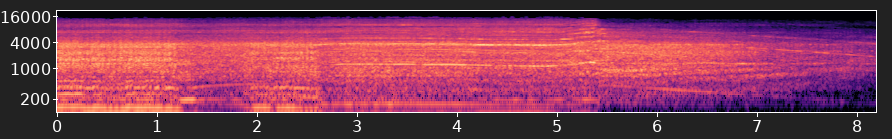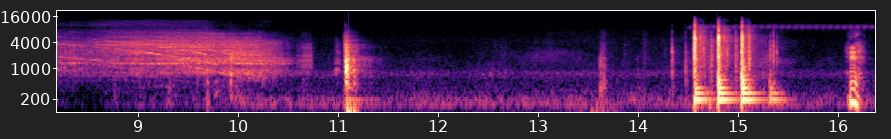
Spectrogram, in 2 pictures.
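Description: A saw rips lengthwise through a wooden log for about ten seconds, throwing off sawdust, loud and close as it runs down. Sharp knocks and clatters of wood follow, with no talk.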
